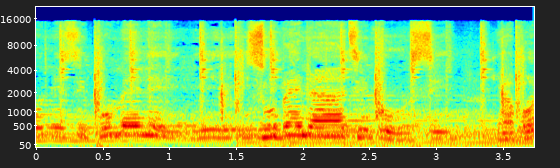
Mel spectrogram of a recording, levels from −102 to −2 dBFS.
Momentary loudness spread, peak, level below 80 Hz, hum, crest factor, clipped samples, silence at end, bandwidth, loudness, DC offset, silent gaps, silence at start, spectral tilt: 7 LU; 0 dBFS; -40 dBFS; none; 14 dB; under 0.1%; 0 s; 15.5 kHz; -14 LUFS; under 0.1%; none; 0 s; -3 dB/octave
